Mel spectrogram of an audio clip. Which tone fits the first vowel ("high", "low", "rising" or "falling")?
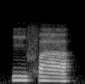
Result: low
